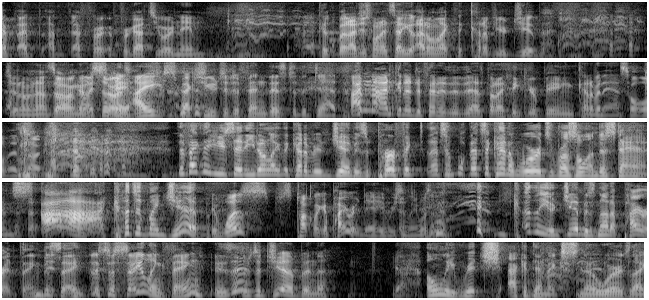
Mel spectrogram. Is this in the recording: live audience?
yes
